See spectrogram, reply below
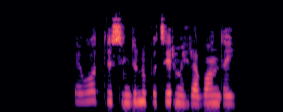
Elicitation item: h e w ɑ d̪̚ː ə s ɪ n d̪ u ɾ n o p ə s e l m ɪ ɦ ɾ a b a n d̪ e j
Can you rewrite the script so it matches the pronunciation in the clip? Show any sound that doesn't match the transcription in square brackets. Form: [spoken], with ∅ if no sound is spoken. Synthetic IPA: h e w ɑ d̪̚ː ə s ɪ n d̪ u [∅] n o p ə [t͡s] e [ɾ] m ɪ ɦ ɾ a b [ɑ] n d̪ [a] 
